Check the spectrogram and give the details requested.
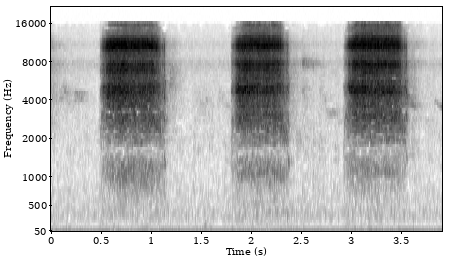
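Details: Common myna chicks at the nest with their mother, eating little and trying to bite her: three harsh, hissing rasps, each under a second long, repeated about every second and a quarter, with silence between.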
